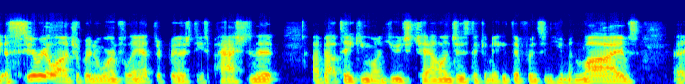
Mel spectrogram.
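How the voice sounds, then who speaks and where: A man's voice: mid-range voice, a bit bright, dull audio. Man hosting an interview show. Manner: reads guest introductions with frequent "uh" fillers. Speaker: podcast host.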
